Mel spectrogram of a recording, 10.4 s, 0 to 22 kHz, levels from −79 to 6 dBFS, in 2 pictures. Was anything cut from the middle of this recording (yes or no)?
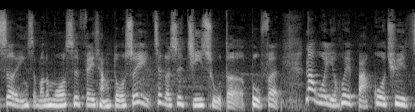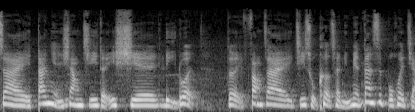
no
